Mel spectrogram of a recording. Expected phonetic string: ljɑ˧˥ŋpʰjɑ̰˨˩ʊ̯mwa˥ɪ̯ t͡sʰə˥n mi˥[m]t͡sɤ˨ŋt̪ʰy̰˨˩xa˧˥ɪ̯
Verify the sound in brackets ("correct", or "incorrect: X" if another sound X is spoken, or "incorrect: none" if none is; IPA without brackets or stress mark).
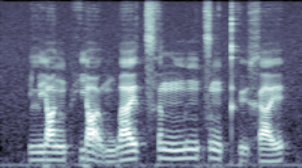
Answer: incorrect: ŋ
